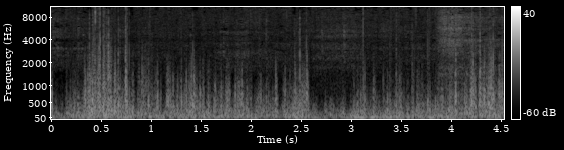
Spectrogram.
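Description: Cold wind of roughly 7–8 metres per second gusts across an open field sown with alfalfa, buffeting the microphone in loud, uneven low rumbles and rushes with no talk over it.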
